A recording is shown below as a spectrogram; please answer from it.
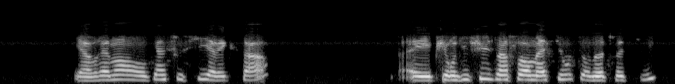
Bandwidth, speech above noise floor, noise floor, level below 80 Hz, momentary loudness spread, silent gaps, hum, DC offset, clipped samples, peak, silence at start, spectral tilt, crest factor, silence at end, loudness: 4.2 kHz; 47 dB; -64 dBFS; -66 dBFS; 9 LU; none; none; under 0.1%; under 0.1%; -2 dBFS; 0.75 s; -7 dB/octave; 16 dB; 0.2 s; -17 LUFS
